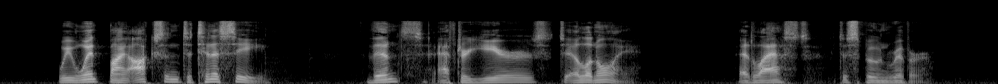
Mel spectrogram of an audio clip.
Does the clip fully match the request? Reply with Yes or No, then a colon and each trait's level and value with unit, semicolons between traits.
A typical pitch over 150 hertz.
No: low, 100 Hz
